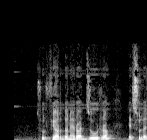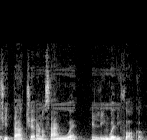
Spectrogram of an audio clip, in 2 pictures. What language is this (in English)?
Italian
